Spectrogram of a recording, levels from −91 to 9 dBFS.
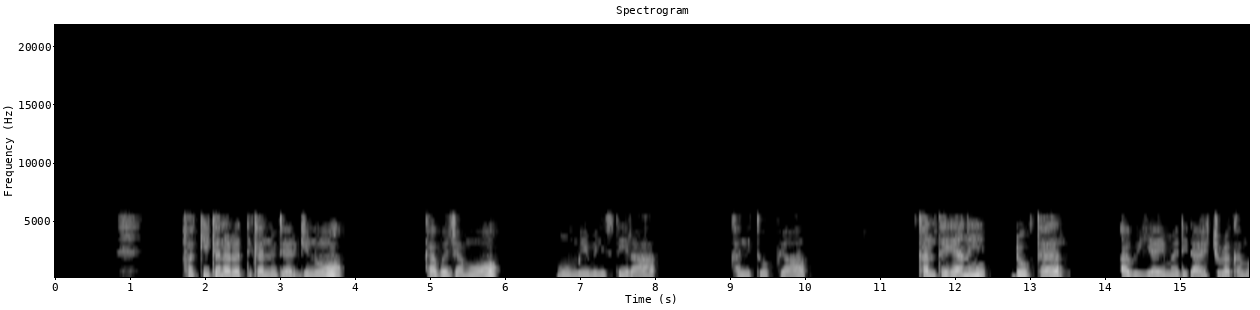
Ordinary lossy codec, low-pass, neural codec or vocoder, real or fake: AAC, 48 kbps; 5.4 kHz; none; real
